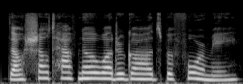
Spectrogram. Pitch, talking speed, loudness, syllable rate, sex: 245 Hz, 195 wpm, -15 LUFS, 4.9 syllables/s, female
